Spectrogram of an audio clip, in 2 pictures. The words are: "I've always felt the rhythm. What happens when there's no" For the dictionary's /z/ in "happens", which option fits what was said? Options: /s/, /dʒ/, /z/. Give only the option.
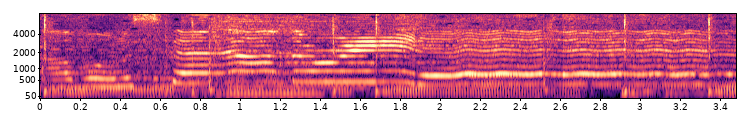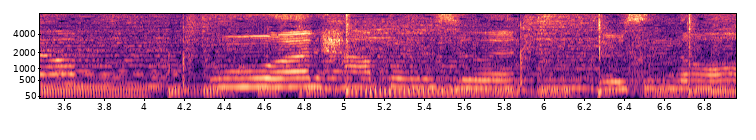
/z/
